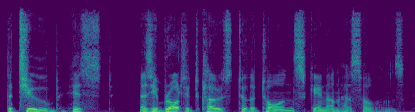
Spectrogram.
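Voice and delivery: ordinary delivery, nothing marked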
